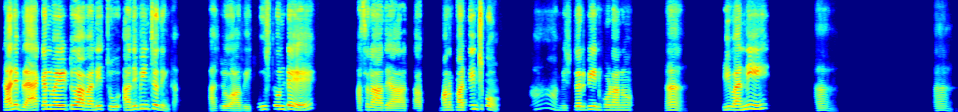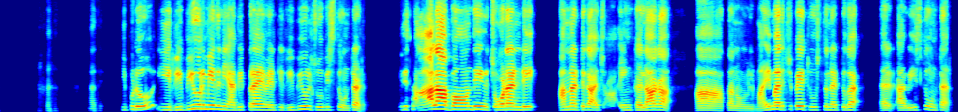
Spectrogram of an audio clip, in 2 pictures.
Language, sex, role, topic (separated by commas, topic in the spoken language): Telugu, female, host, నోస్టాల్జియా కార్యక్రమాలు మనకు ఎందుకు అంతగా ఆకర్షణీయంగా అనిపిస్తాయి?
